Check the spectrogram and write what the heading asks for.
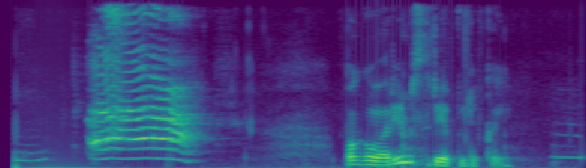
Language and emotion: Russian, neutral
